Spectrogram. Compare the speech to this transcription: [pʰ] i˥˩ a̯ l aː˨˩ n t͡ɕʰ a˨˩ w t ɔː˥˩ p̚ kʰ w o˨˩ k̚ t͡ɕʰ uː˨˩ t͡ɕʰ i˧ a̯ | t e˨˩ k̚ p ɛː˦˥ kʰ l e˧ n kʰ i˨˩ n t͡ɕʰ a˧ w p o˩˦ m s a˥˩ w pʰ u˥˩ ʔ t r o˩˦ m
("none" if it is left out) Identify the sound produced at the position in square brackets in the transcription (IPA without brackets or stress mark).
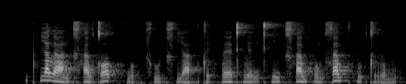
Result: pʰ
